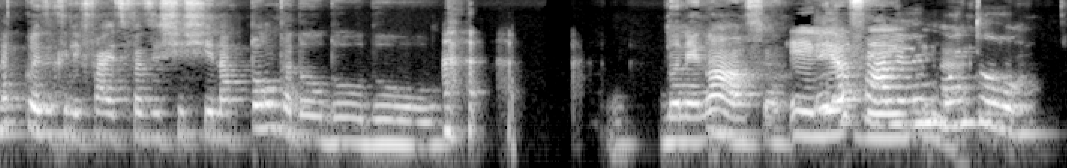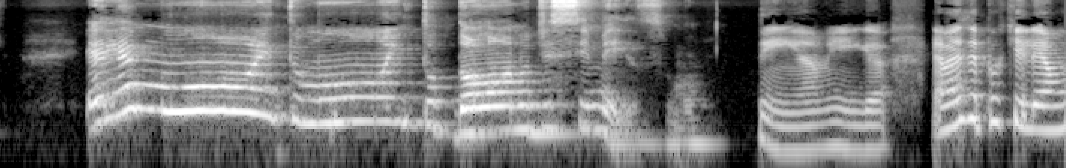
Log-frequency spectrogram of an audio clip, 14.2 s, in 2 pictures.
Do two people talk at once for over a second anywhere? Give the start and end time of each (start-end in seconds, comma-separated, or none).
5.2-6.5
